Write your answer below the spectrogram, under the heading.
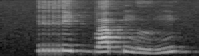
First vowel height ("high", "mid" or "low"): high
